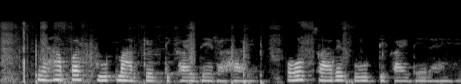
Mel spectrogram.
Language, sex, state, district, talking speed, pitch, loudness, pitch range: Hindi, female, Uttar Pradesh, Jyotiba Phule Nagar, 195 wpm, 175 Hz, -21 LUFS, 160-190 Hz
